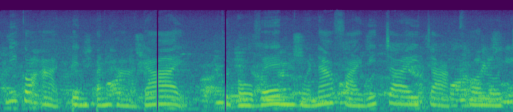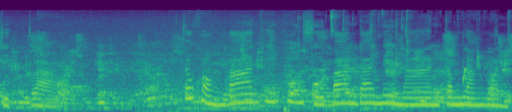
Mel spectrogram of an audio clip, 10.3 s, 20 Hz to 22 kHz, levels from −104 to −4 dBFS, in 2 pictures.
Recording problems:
chatter from many people; loud; throughout; 4 dB below the speech
rain or running water; noticeable; throughout; 15 dB below the speech
choppy; very; at 1.5 s; 5% of the speech affected

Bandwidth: 15.5 kHz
